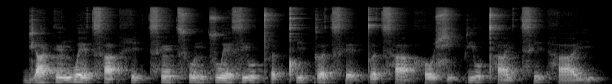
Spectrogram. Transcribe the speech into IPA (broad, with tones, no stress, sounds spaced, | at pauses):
ɡ j a˧ k ẽ˦ n̪ w e˥˧ t͡sʰ a˨ ʔ h i˦ ʔ t͡sʰ ẽ˦ t͡sʰ u˥˧ n t͡s w e˥˧ s j u˦ t̪ʰ ə˨ t̚ pʰ i˥˧ k ə˥˧ t͡sʰ e˨ ʔ t̪ ə˧ t͡sʰ a˨ ʔ h o˧ ɕ i˨ p̚ k j u˥˧ t̪ʰ a˨˩ j t͡sʰ i˦ ʔ h a˨˦ j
